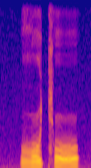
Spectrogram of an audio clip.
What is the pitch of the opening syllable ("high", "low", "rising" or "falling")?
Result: rising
